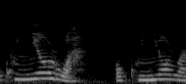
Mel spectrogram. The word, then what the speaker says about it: kunyorwa: So you see how I'm using my tongue. Yes. Or kunyorwa means like to worry in your heart. Or kunyorwa. So that's how you pronounce the ny.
